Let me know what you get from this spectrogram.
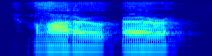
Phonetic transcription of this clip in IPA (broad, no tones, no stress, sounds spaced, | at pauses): ðˤ i ɾ ə˞ ʊ̯ ʔ œ ɭ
